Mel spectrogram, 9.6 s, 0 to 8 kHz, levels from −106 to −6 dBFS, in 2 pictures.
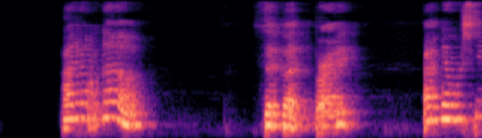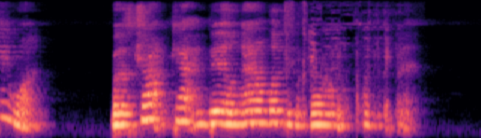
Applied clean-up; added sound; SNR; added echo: neural mask model DeepFilterNet 3.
